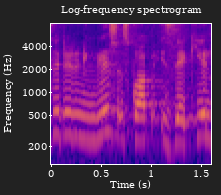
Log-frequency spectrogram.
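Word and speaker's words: Ezekiel: आप क्या कहते हैं इजियल सो इफ you pronounce it in English उसको आप इजे कियल ही ई से शुरू हो रहा है ना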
